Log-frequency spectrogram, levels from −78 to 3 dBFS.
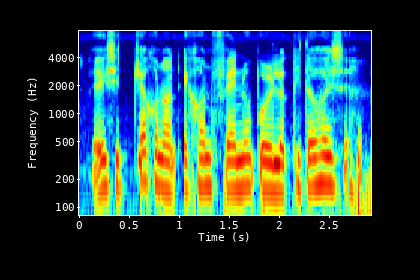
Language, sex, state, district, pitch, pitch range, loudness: Assamese, male, Assam, Sonitpur, 160 Hz, 150-165 Hz, -14 LUFS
